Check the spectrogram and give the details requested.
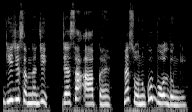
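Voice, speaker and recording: A woman's voice: sits high, animated, measured pace. A woman voicing a proud, bossy middle-aged mother-in-law in a family story. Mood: polite.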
